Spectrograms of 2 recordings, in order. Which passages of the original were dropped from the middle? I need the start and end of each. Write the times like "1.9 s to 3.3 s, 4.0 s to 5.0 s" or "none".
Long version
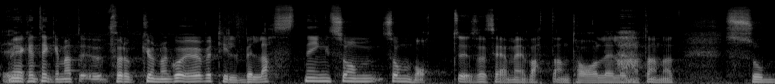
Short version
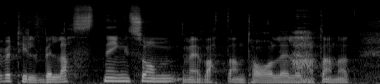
3.8 s to 5.1 s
